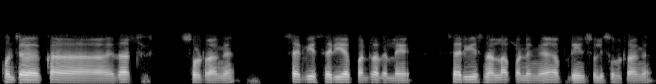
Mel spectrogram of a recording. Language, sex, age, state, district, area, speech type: Tamil, male, 30-45, Tamil Nadu, Coimbatore, rural, conversation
